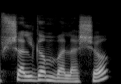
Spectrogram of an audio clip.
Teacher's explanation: यह तालव्य श बोलते समय हवा तालू के पास से घर्षण करती हुई निकलती है।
